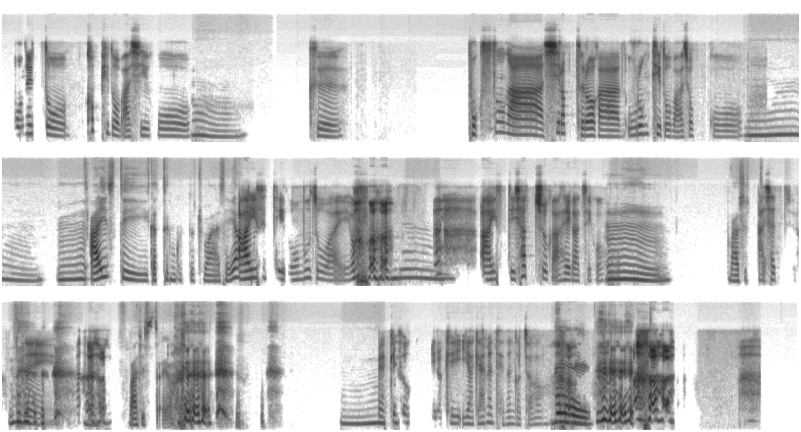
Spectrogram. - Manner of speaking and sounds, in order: static; laugh; distorted speech; laugh; laugh; laugh
- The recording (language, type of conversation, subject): Korean, unstructured, 커피와 차 중 어떤 음료를 더 선호하시나요?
